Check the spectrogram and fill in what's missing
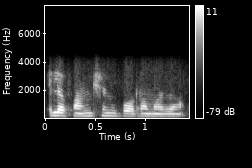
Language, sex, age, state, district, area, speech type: Tamil, female, 30-45, Tamil Nadu, Mayiladuthurai, urban, conversation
